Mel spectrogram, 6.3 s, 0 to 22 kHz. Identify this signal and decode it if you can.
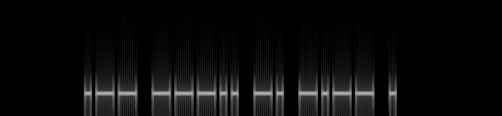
Morse code, heard as a keyed tone, about 17 wpm, 700 Hz. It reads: W8NYE
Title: USA Call Signs 17wpm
